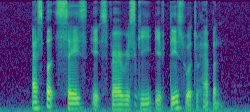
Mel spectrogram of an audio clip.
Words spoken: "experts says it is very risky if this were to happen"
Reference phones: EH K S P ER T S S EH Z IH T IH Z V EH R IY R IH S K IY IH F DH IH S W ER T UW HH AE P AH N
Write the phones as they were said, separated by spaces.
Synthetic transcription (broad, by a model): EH S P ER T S S EH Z IH T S V EH R IY R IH S K IY IH F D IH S W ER T UW HH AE P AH N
